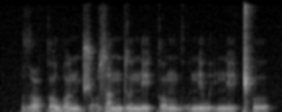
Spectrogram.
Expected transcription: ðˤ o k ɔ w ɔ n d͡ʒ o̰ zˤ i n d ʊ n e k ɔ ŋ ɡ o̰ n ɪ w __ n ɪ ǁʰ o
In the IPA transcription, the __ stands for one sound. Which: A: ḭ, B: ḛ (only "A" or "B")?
B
